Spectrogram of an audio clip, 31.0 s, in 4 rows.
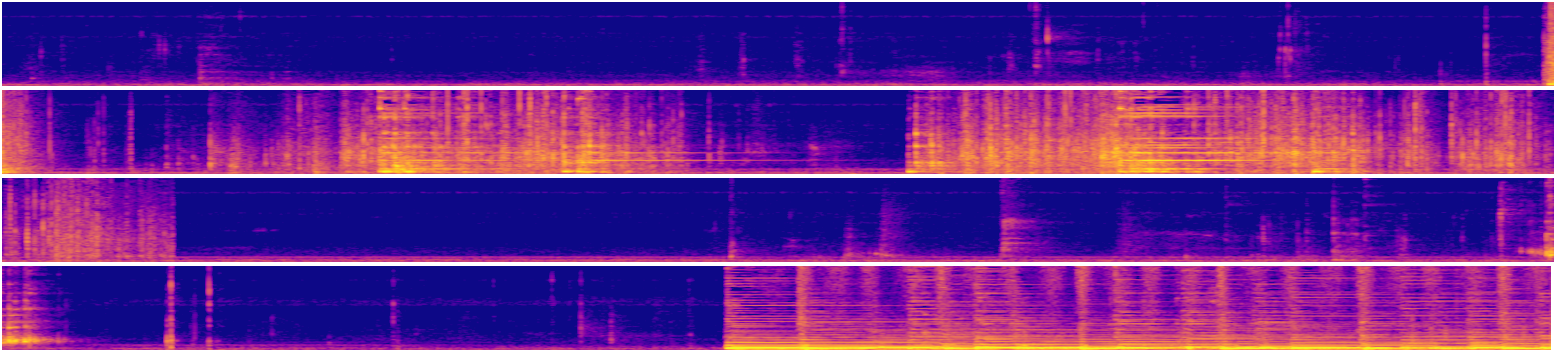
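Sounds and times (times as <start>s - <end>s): crinkling and rustling: 7.7s - 16.4s.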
